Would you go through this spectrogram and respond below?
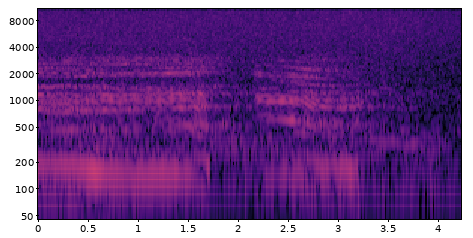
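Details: Deep red deer roars during the 2019 mating season: a sustained low bellow of about a second and a half, a brief pause, then a second shorter moaning roar that fades out.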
